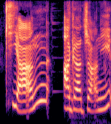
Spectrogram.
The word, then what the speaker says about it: Kiyan Agadjani: We welcome Kiyan Agadjani as our today's guest. Did I pronounce that correctly?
